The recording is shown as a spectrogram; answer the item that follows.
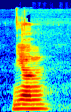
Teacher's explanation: we have a low consonant, ny, plus a live syllable, ang, because it ends in a nasal. The sound is a nasal sound. So therefore it's a high tone. So this word is pronounced as nyang.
